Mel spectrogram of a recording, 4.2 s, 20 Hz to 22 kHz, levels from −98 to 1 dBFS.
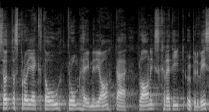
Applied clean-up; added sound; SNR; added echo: none; none; none; none.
